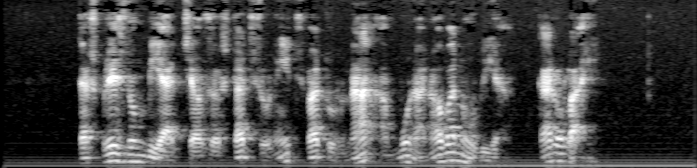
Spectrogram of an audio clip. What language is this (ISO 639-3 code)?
cat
